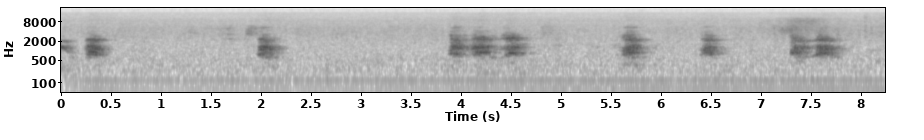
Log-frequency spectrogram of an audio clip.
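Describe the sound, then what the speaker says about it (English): A dog barks at people cutting grass, sharp single and doubled barks in irregular bursts, somewhat distant and muffled, over a faint steady low hum. "he's barking at the people cutting grass"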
